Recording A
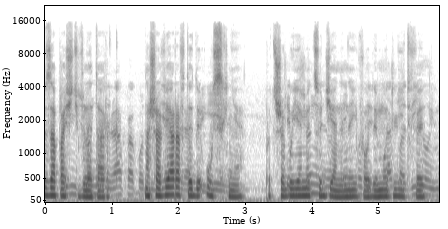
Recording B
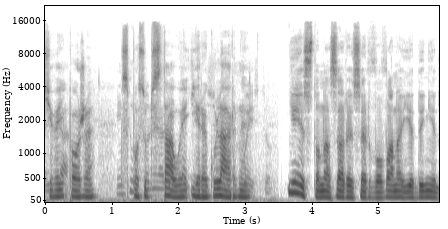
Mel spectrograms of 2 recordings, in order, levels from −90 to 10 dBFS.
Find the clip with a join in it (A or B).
B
